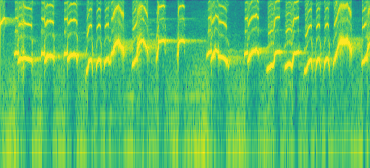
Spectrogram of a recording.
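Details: Loud kretekan call of a white-rumped shama, used to rile other birds: dense, fast sequence of sharp slurred notes, some rising and some falling, packed with crackling clicks, almost no pauses.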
